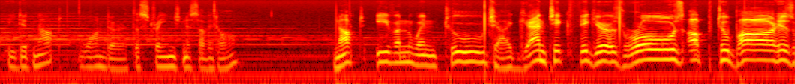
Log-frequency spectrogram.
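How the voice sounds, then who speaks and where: A man narrating a dramatized story in an intense, theatrical and portentous manner. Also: mid-range voice. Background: prominent music.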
